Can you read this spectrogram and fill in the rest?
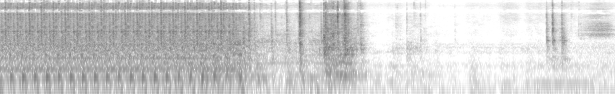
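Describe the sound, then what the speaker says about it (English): A JUKI embroidery machine sewing yellow thread on an in-the-hoop twisted log cabin quilt block, fast rhythmic mechanical stitching for about two and a half seconds, then stopping, followed by a few clicks and handling noises. "And now it will sew in yellow to hold that down."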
